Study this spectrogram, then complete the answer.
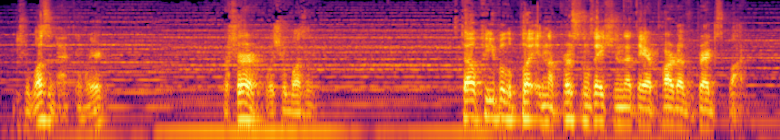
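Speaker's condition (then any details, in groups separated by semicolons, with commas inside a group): No condition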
